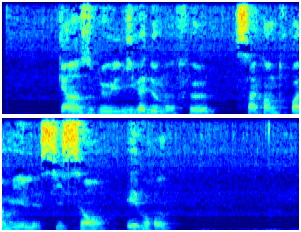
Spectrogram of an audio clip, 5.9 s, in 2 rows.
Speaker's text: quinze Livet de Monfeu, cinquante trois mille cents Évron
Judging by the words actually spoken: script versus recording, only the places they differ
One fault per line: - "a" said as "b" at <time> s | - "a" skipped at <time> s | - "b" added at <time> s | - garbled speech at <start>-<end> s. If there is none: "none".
- "rue" added at 0.9 s
- "six" added at 3.4 s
